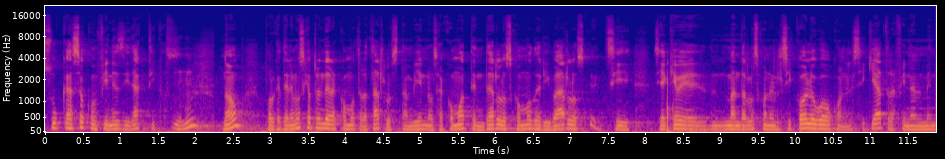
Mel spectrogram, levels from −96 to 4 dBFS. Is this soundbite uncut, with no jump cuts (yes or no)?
yes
